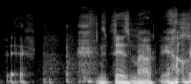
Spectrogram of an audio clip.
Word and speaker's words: Bismack Biyombo: I mean, yeah, he's Bismack Biyombo. – Bismack Biyombo.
